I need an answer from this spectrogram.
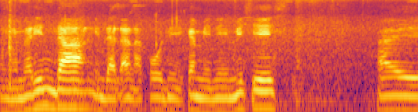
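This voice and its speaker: A man speaks at a fairly low pitch and a fairly slow pace, with fairly even intonation. Background noise is noticeable. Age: 70s. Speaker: farmer. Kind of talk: casual vlog talk to camera.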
